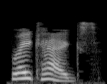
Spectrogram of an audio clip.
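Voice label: "Break eggs", English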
